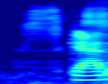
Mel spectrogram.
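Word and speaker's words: Skadi: a daughter Scotty I think her name is Scotty Scotty not spelled like that but everything sounds like you know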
